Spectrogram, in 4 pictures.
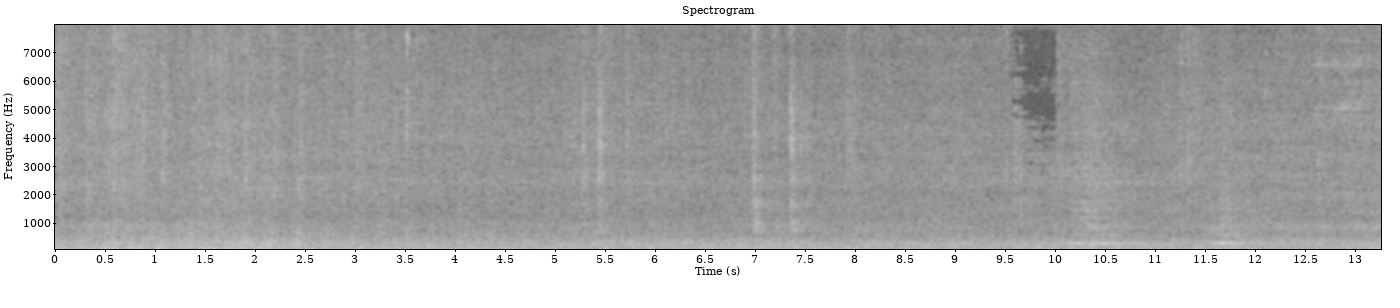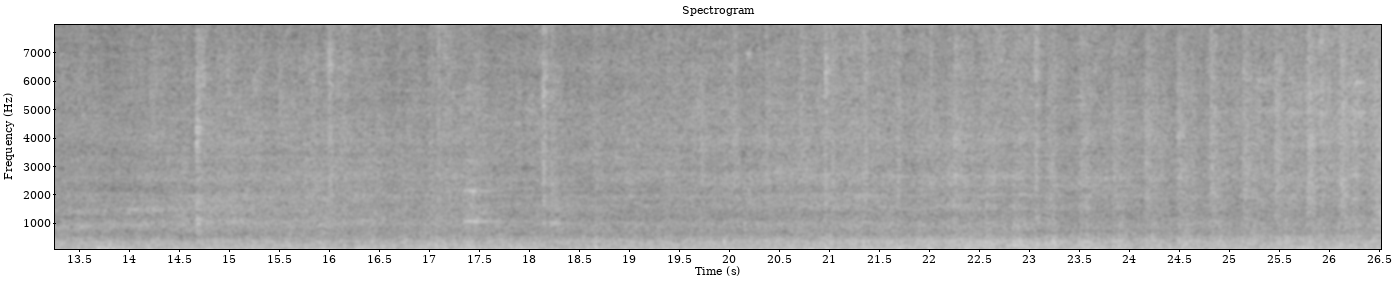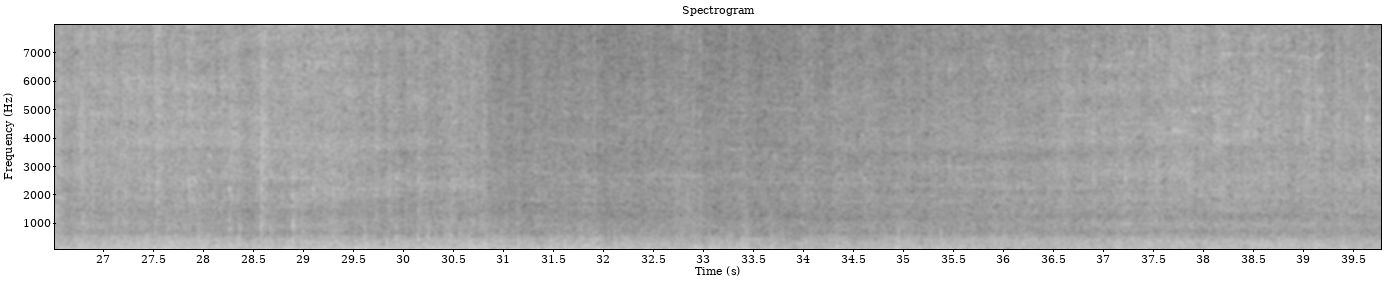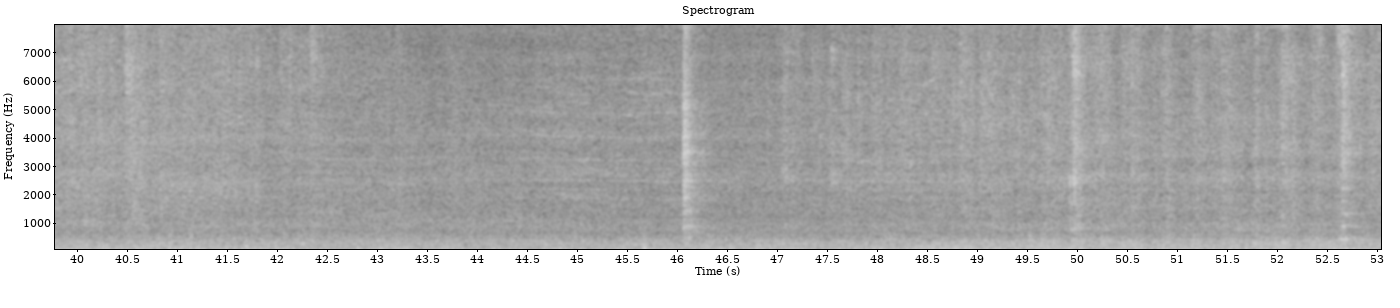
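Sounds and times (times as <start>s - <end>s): freight train wheels clickety-clack: 0.0s - 53.0s.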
